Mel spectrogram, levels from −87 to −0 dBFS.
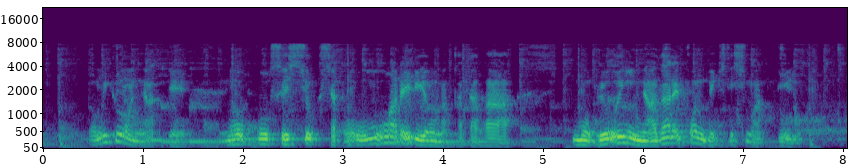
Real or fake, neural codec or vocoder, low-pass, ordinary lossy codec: fake; codec, 16 kHz, 16 kbps, FunCodec, trained on LibriTTS, 50 frames a second; none; none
